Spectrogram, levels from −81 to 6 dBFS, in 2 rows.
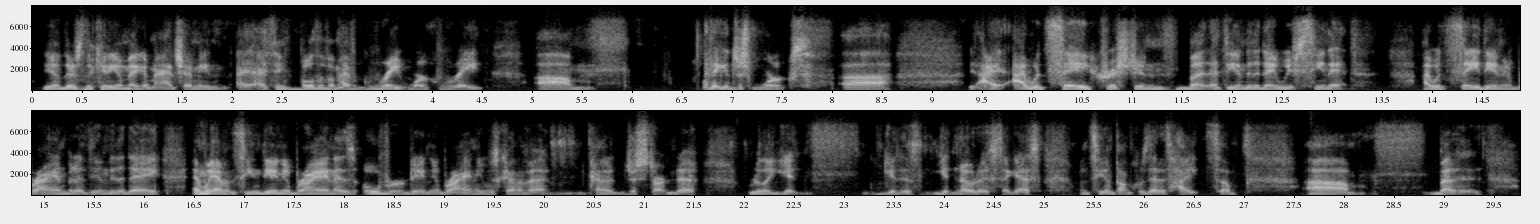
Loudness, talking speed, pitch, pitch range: -20 LUFS, 185 wpm, 105 Hz, 95-115 Hz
